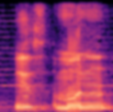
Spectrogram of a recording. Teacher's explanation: سا کا مخرج زبان کی نوک اوپر والے دانتوں کی نوک سے ٹچ ہو جائے گی بس، اور دونوں دانت الگ الگ رہیں گے۔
